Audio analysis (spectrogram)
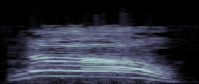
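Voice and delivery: high, drawn-out yell; one loud, high shout; shouting back. A narrator's reading. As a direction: holler the answer back. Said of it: "Owen shouts back".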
